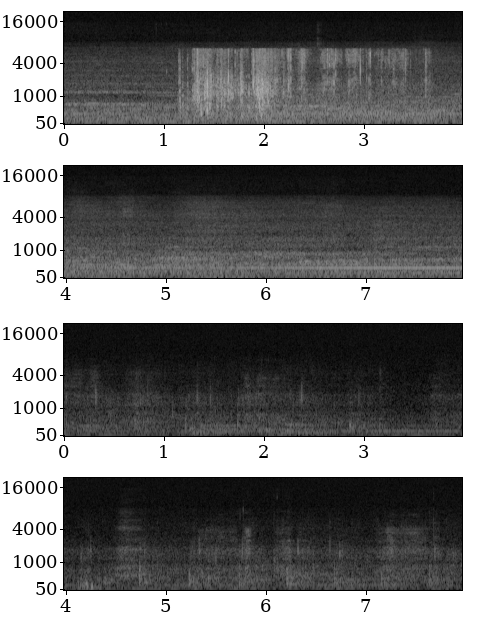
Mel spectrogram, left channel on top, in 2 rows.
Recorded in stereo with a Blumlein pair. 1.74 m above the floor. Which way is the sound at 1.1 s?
45° left.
